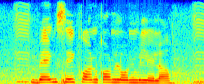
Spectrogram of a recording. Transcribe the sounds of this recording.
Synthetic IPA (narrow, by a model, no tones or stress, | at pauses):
bɛ̃ŋksekɔnkaɳloːnmilela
